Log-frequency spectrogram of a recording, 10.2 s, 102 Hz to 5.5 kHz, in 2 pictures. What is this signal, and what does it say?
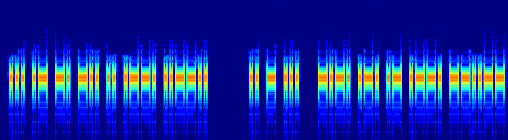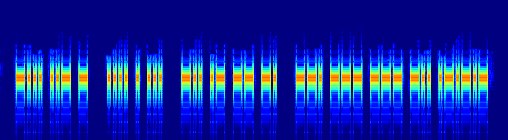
Morse code, heard as a keyed tone, about 42 wpm, 600 Hz. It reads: SANDIP? ITS CRAP, BUT HES DAMN GOOD.
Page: Romanen Never af Ken Follet på engelsk.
